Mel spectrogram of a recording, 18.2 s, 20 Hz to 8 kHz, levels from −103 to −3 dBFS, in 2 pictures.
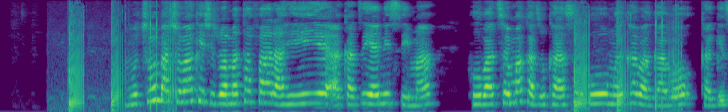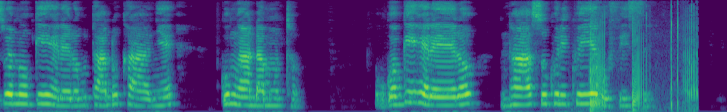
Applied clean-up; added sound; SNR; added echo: none; Fart; 9 dB; reverberation time 0.2 s.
